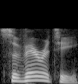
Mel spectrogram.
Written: severity

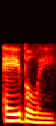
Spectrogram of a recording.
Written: ably

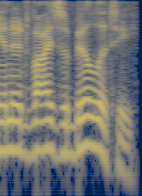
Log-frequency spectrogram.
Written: inadvisability

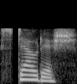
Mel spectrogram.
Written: stoutish

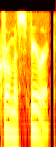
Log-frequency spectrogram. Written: chromospheric

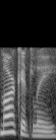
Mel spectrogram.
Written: markedly

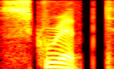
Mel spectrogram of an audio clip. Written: script

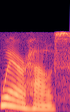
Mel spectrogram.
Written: warehouse

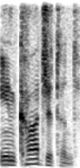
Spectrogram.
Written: incogitant

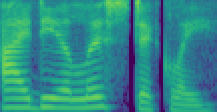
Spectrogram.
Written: idealistically

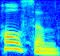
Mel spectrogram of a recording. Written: wholesome

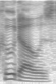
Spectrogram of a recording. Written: kudos

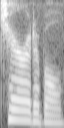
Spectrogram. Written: charitable

